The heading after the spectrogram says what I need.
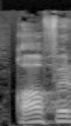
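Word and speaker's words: ك: নম্বর হরফটির নাম কাফ কাফ উচ্চারণের ক্ষেত্রে অবশ্যই পাতলা করে উচ্চারণ করতে হবে এবং তিন আলিফ টেনে পড়তে হবে।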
